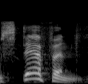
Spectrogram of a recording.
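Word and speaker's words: Stephon: Anyway, I got an email from Stefan. I believe that's how you would pronounce S-T-E-P-H-O-N. Stefan.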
